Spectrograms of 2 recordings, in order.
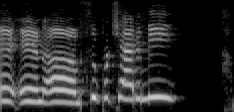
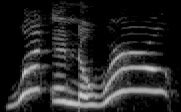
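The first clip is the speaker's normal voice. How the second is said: high, drawn-out disbelief; astonished; 5 semitones higher, much slower than usual. Real, not acted. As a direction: stretch it out, real astonishment. Reacting to a surprise gift.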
